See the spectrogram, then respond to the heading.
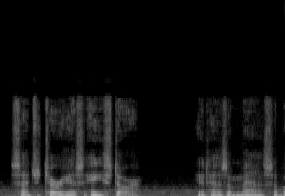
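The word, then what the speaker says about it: Sagittarius A*: Our galaxy's central black hole is called Sagittarius A asterisp or Sgr a asterisk for short pronounced Sagittarius A star.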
